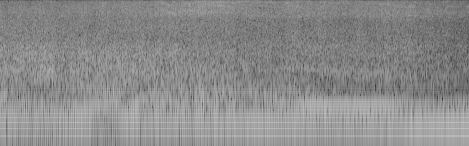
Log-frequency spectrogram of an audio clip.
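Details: Mazda/Ford Ranger project truck with newly fitted street-legal exhaust (one hanger so far, power steering pump swapped): deep steady rumble rising slightly when revved, no rattles or ticks. Normal exhaust note.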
